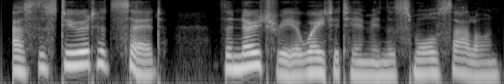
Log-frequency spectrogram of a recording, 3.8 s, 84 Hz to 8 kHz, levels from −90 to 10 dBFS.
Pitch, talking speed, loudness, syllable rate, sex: 170 Hz, 205 wpm, -17 LUFS, 5.9 syllables/s, female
